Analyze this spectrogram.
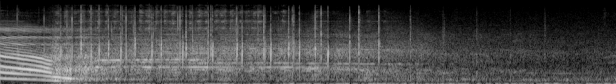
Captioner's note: attendees cheering and applauding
